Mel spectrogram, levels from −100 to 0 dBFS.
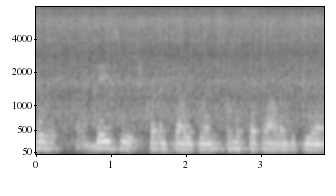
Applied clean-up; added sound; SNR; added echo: none; Water; 8 dB; reverberation time 0.3 s.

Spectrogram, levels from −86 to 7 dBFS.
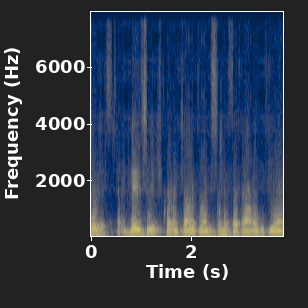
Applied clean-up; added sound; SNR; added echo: neural separator model SepFormer DNS4.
